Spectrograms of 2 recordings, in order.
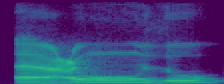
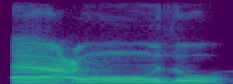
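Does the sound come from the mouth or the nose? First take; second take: mouth; mouth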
